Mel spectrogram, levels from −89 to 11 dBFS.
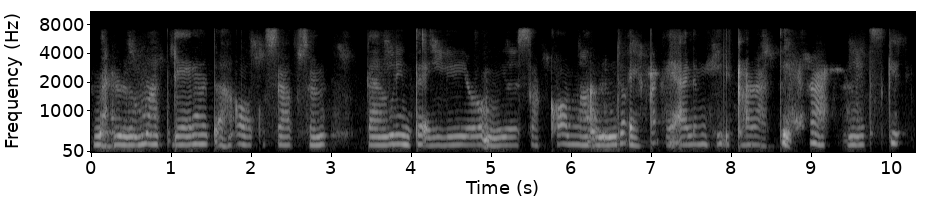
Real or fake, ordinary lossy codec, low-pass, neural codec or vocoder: fake; MP3, 64 kbps; 7.2 kHz; codec, 16 kHz, 1 kbps, X-Codec, HuBERT features, trained on balanced general audio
